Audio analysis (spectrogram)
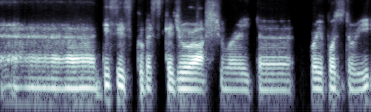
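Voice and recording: In a dry, close sound with no echo, a man talks slowly in a low pitch with monotone, flat intonation.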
